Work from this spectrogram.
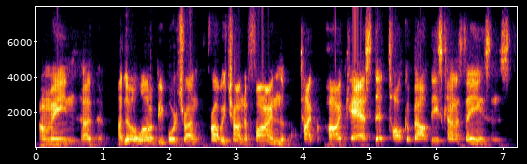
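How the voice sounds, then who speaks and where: A man's voice: mid-range voice, normal speed, fairly bright tone. Rambling male author guest, dull sound. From Mississippi. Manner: rambling, hesitant, many uh's. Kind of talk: casual podcast interview.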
